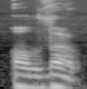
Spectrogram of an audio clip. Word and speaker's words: although: Okay, but it's although, the stress is on the second syllable.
